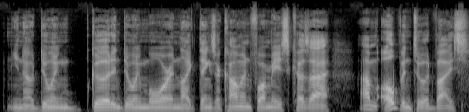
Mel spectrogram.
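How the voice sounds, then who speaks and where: A man with an American accent and an unremarkable speaking voice talks at a moderate pace with a fairly low pitch and fairly even intonation, in a very clean recording with a silent background. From Virginia, US South. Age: 30s. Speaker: stand-up comedian. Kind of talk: casual interview chat. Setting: studio.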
